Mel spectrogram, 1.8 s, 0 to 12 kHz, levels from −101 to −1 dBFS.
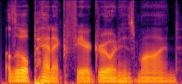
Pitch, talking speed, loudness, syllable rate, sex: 90 Hz, 265 wpm, -22 LUFS, 5.9 syllables/s, male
